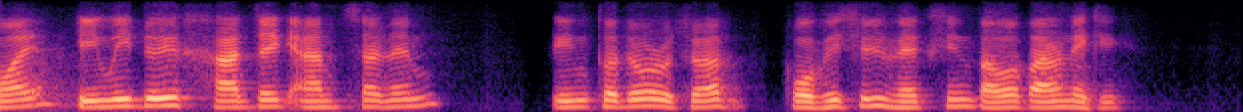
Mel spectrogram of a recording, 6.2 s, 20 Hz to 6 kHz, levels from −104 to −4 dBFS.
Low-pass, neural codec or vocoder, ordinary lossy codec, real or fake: 5.4 kHz; codec, 16 kHz, 0.5 kbps, FunCodec, trained on Chinese and English, 25 frames a second; Opus, 16 kbps; fake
